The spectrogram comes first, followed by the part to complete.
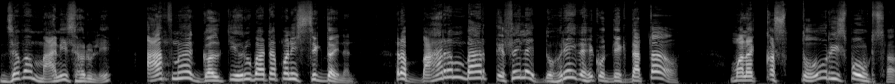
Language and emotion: Nepali, angry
